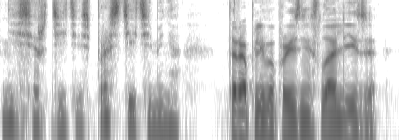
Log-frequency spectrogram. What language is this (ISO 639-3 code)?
rus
